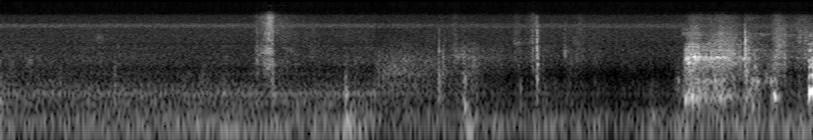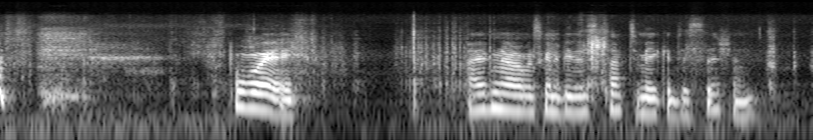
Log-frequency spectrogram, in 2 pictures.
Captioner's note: laughs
